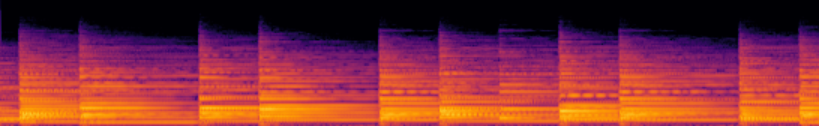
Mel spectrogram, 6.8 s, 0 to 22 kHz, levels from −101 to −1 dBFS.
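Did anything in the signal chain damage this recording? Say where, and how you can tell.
No, nothing along the chain audibly damages this signal; every stage from capture to playback leaves it intact, with no audible break, distortion or alteration at any point.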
